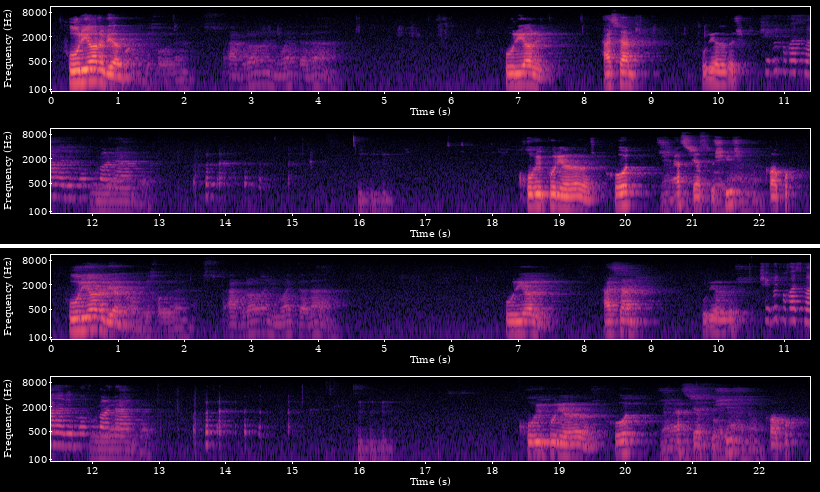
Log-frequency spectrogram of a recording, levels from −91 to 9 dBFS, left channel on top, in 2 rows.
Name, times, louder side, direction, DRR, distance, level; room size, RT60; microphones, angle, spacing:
voice 1, 0.3-1.2 6.8-7.4 8.3-8.8 9.8-10.4 18.4-19.5 19.8-20.1 20.7-21.7 22.2-22.4, left 7 dB, 80° left, 10 dB, 0.3 m, -28 dB
voice 2, 1.1-4.2 12.0-12.9 16.0-16.4 20.5-22.1, right 2 dB, 70° right, 1 dB, 0.8 m, -49 dB
voice 3, 10.6-12.6 13.9-14.0, right 5 dB, 40° right, 7 dB, 0.4 m, -40 dB
6.2 x 5.6 x 3.0 m, 0.96 s
head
